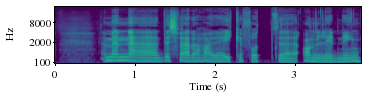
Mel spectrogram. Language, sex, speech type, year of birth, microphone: Norwegian, female, spontaneous, 1978, Shure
